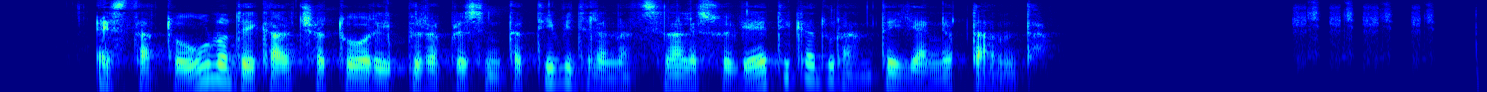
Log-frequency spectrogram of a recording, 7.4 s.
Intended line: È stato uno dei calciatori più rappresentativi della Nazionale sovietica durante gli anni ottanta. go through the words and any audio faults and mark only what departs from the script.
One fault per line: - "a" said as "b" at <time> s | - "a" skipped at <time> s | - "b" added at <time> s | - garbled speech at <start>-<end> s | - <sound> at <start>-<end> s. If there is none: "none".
- laugh at 6.5-7.2 s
